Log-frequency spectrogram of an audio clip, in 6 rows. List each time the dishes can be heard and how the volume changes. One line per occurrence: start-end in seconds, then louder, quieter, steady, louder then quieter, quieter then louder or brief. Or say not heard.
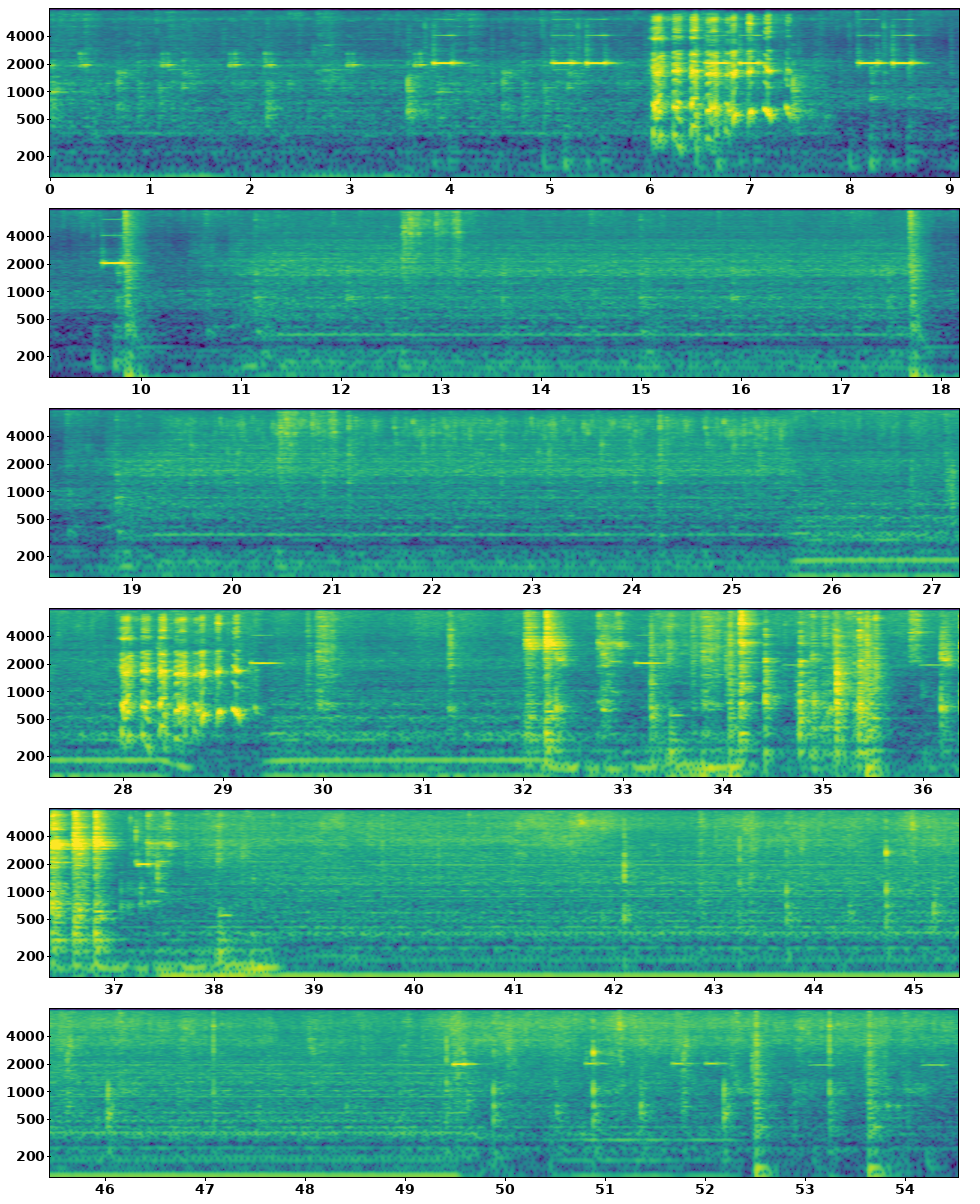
32.0-38.6 louder then quieter.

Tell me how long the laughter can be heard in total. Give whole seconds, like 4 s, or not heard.
3 s.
